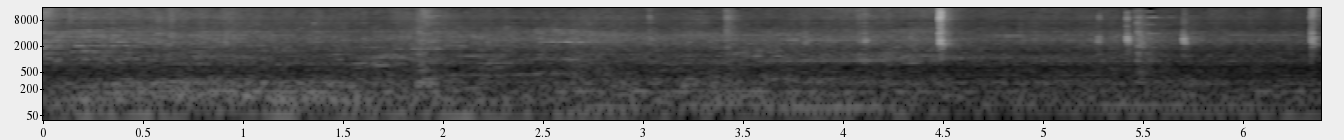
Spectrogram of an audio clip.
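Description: Low, steady rumble of passing street traffic, with a few sharp plastic clicks from a toy truck's wired remote control being handled, the clearest about four and a half seconds in and a few more near the end.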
